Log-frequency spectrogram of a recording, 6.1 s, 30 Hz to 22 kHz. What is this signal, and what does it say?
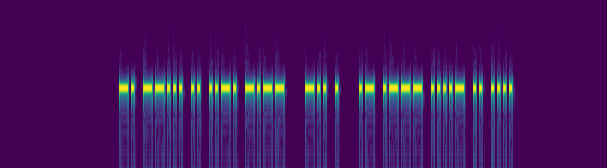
Morse code, heard as a keyed tone, about 40 wpm, 700 Hz. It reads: N7IFY DE AJ4IH
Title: USA Callsign DE Callsign - 5 Characters - 40wpm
